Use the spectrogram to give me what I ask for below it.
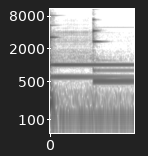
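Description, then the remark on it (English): A doorbell chime rings two tones, a ding followed by a slightly lower dong about half a second later, each note ringing and slowly fading. No one speaks. “But yes, so sort of discussing this new woman in their dad's life, and wouldn't you know it, she comes to the door.”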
